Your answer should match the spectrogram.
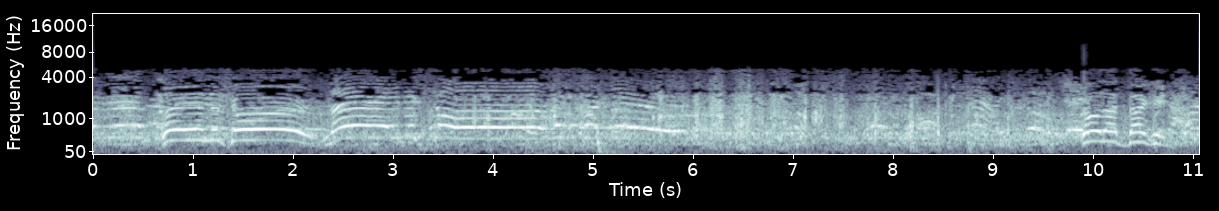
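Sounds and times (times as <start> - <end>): men shouting long calls: 0.0 - 6.0
jumble of overlapping voices: 0.0 - 11.0.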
